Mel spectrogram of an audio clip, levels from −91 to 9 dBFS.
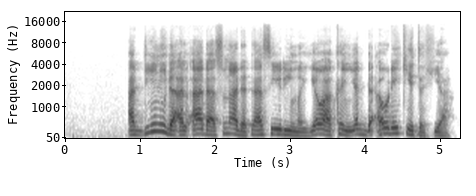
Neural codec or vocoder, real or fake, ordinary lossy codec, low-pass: codec, 44.1 kHz, 2.6 kbps, SNAC; fake; none; 14.4 kHz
